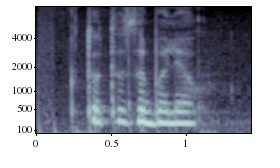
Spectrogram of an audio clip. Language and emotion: Russian, neutral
